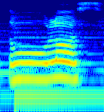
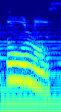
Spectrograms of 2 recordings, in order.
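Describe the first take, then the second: First: The last vowel sounds like o. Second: The last vowel sounds like u. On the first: The speaker calls it right. "kalau tertutup akan menjadi O" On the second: The speaker calls it wrong. "bukan tulus"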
